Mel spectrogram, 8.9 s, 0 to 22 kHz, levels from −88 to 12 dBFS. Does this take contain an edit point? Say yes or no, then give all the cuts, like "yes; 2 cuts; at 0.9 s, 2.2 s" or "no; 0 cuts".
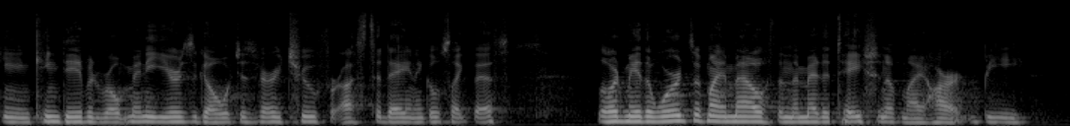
no; 0 cuts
